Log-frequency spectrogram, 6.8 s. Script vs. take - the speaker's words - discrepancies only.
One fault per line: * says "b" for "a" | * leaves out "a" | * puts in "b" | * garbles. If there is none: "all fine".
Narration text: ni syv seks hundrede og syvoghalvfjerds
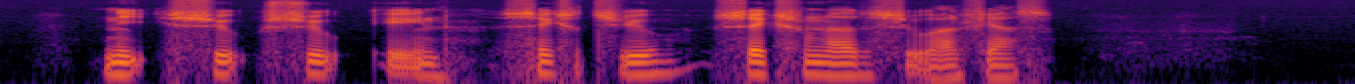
* puts in "syv en seksogtyve"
